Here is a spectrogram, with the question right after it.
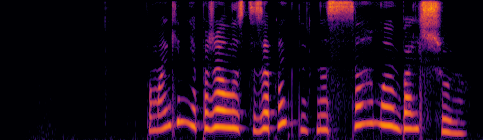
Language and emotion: Russian, positive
